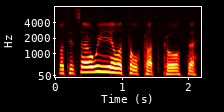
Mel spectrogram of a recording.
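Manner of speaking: put-on terrible Scottish accent. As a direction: do a badly faked Scottish accent. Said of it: "forgive my terrible Scottish accent".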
